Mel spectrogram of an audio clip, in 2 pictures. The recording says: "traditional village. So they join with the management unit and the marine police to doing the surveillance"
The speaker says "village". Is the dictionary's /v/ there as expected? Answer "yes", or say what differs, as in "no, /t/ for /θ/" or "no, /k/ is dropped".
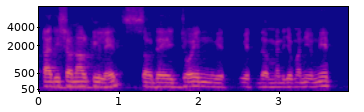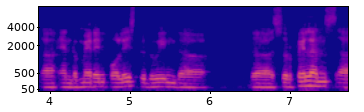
no, /f/ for /v/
